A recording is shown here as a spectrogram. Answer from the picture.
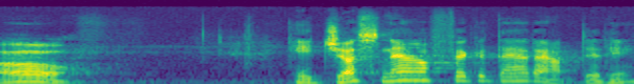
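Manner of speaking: loud, condescending, belittling, talking-down sarcasm. Showing examples of the things they say to people: belittling. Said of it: "How about when I belittle someone?".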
